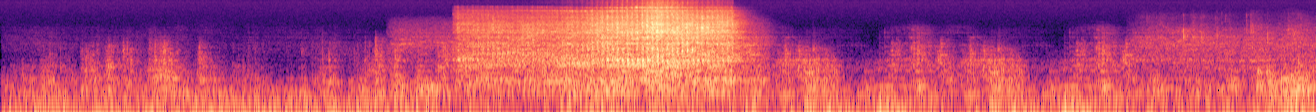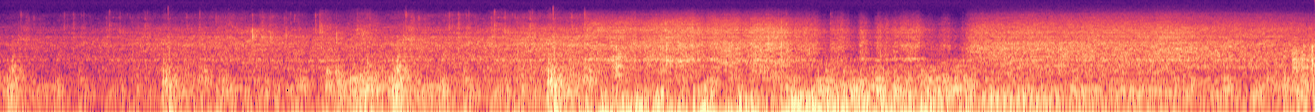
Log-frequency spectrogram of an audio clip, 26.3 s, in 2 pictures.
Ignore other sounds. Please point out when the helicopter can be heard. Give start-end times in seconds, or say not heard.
4.5-7.3.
